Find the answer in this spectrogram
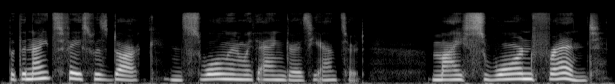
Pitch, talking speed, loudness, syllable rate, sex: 225 Hz, 155 wpm, -16 LUFS, 4.0 syllables/s, female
